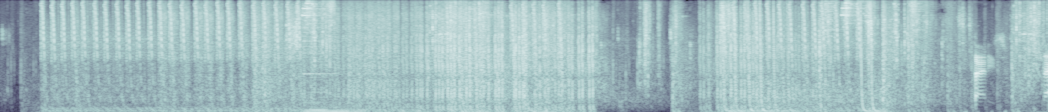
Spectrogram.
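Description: A raygun fires in rapid automatic bursts in the Roblox game Flag Wars, loud and continuous with a few short breaks, while a voice talks over parts of it.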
